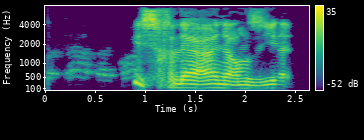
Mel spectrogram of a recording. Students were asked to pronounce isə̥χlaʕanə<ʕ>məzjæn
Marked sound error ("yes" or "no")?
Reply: yes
